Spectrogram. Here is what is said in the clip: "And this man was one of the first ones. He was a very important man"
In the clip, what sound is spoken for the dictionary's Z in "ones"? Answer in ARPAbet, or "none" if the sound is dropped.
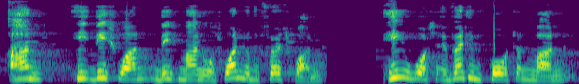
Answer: none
